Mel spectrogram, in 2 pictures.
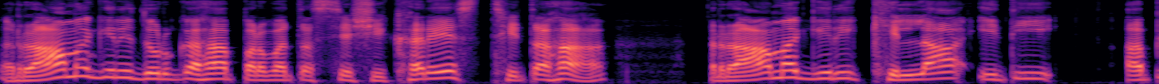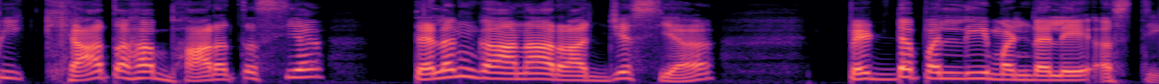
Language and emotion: Sanskrit, neutral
